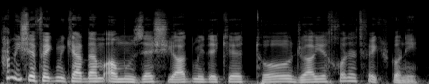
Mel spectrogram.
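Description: A man's voice: medium pitch, dry recording, clean studio sound, natural voice. A man voicing a passionate, unconventional male teacher who talks expressively and teases his students. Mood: earnest. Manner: expressive, teasing.

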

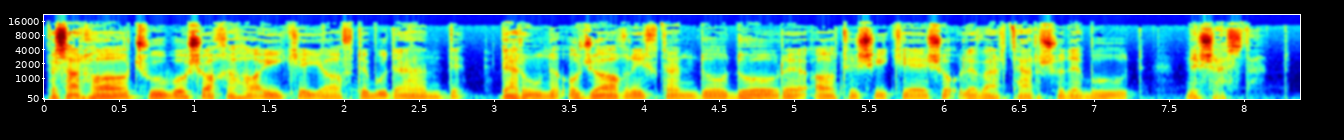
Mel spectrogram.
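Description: A man narrating an audiobook with an expressive storytelling delivery. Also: on the low side, no room sound.

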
